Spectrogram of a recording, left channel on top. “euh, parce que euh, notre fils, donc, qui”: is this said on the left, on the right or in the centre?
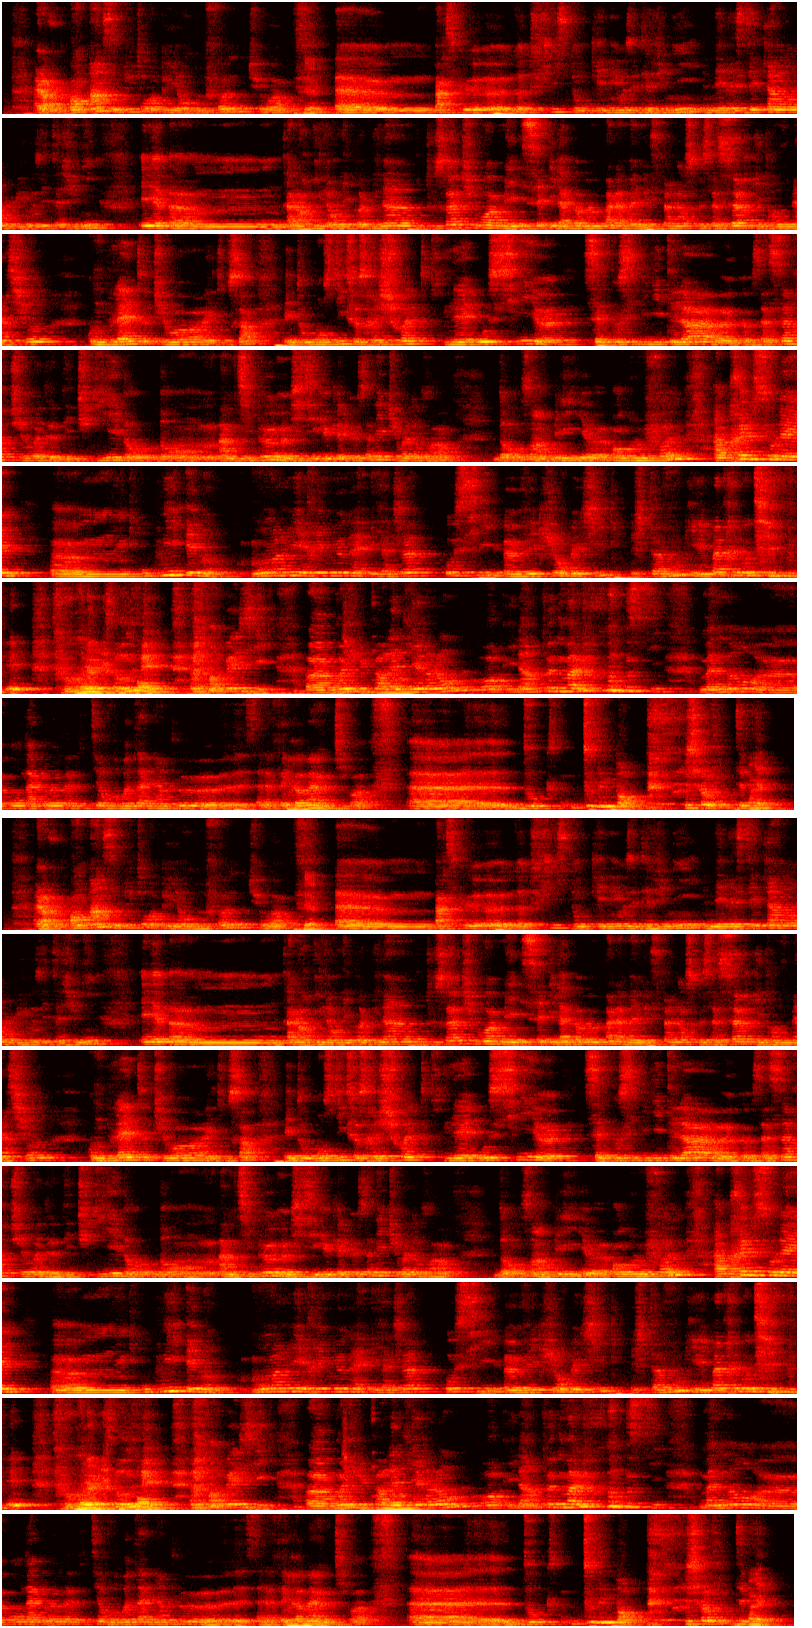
Left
